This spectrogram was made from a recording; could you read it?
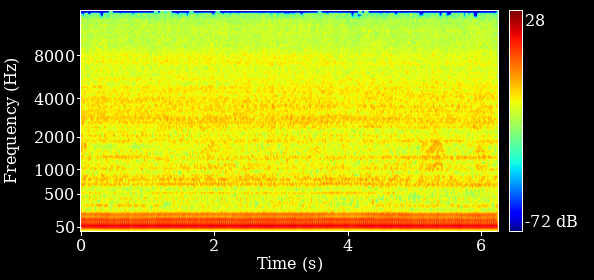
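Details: Manual Lexus IS300 inline-six with 169,000 miles, engine about to be swapped into another car, idling: steady, even deep constant hum with no misses or knocks; healthy, smooth idle.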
